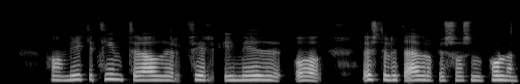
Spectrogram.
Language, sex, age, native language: Icelandic, female, 50-59, Icelandic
